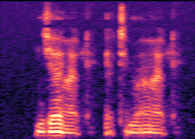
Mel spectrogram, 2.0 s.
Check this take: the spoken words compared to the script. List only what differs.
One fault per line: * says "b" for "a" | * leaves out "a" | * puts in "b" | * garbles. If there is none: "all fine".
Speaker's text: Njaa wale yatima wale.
all fine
